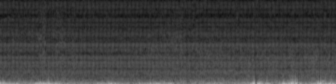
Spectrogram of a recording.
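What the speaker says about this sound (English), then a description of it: "The wind's taking me off my feet. It is really strong, really gusting." Strong wind buffets the microphone in rough, uneven gusts at Gardenstown Beach in Aberdeenshire, a continuous low roar that swells and surges throughout with no voices.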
